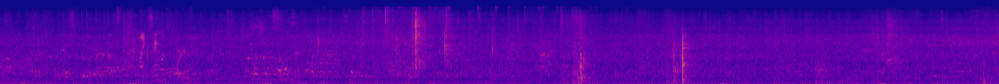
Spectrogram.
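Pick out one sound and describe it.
Voices of passers-by murmur along a busy street outdoors.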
